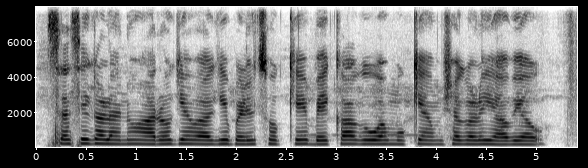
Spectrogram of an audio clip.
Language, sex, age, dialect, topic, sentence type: Kannada, female, 18-24, Central, agriculture, question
